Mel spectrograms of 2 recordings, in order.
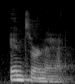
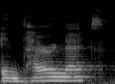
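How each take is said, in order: First: The stress falls on the first syllable. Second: The stress falls on a later syllable. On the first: The speaker calls it right. "we stress the very first syllable" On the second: The speaker calls it wrong. "stress the incorrect syllable"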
